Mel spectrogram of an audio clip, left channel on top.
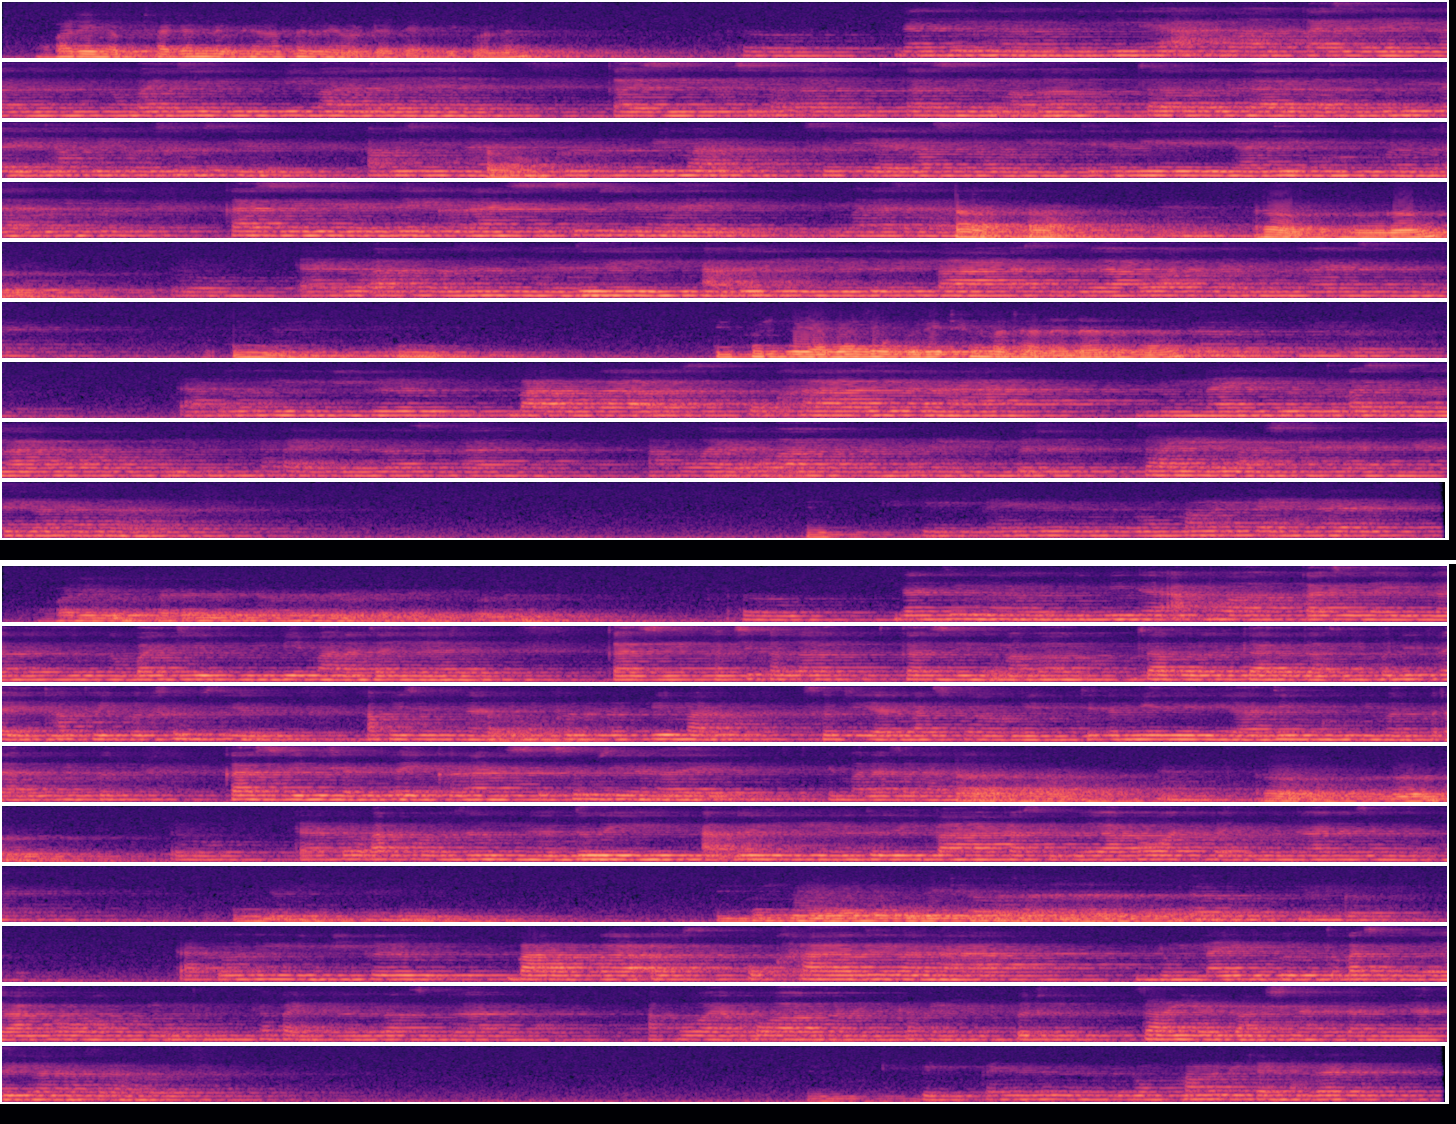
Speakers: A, on the left (about 45°); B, on the right (about 30°).
A: बोरै होबथागोन
B: उम
A: नोंथाङा फोरमायहरदो दे बेखौनो
B: औ दा जोंना बिदिनो आबहावा गाज्रि जायोब्लानो जोंनाव बायदि रोखोमनि बेमारा जायो आरो गाज्रि खाथि खाला गाज्रि माबा जाबोर ओरि गारोब्लासो बेफोरनिफ्राय थाम्फैफोर सोमजियो थाम्फै सोमजिनानै
A: औ
B: बेफोरो बेमार सोमजियो आरो मानसिफोर बिदिनो मेलेरिया देंगु बेमारफोराबो बेफोर गाज्रि बैसादनिफ्राय ओंखारनानैसो सोमजियो नालाय बेमार आजाराबो
A: औ
B: उम
A: औ नंगौ
B: औ दाथ' आबहावाया जोंनो दै दै होयो दै बार गासैबो आबहावानिफ्रायनो मोनो आरो जोङो
A: उम
B: उ उ
A: उम बेफोर गैयाबा जों बोरै थांना
B: औ
A: थानोना नोंथां
B: औ नंगौ दाथ' जोंनि बिफोर बार अखा अखा दैबाना दुंनाय बेफोरबोथ' गासैबो आबहावा गुबुंले बेफोरनि थाखायनो जाजोबदों आरोना आबहावाया
A: औ
B: खहा
A: औ
B: जानायनि थाखाय ओंखायनो बेफोर जायो आरो बांसिनानो दानिया दैबानाफोराबो
A: औ
B: बेनिखायनो जोङो दंफां आरि गायनांगौ आरो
